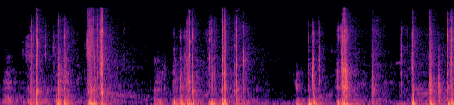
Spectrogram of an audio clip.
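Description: Long blue nails tap and scratch the keycaps of a plastic laptop keyboard held upright close to the mic. Irregular clusters of sharp, clicky taps with a low thumpy body are heard, mixed with faint scratchy rustles between bursts. Each click dies away almost instantly.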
